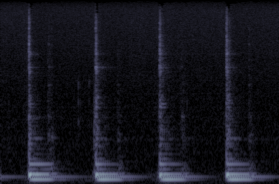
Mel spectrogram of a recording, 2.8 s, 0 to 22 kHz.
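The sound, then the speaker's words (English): A muted, steady bass line is played on an acoustic guitar in 12-bar blues style. Four evenly spaced, palm-muted low notes each give a dull thump that fades quickly. “And the main thing is this wonderful, muted, steady bass. And it sounds like this.”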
